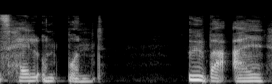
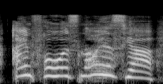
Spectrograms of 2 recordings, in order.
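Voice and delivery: very high, loud festive squeal; piercingly high cheering call; excited shout; 5 dB louder than usual. A narrator's reading. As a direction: shout the wish with glee. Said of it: "rief Annabella Klimperauge".

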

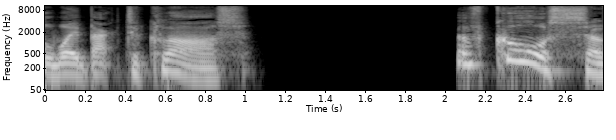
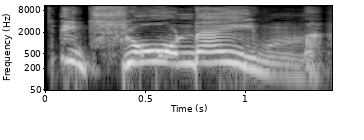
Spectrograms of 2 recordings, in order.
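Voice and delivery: snorting; 12 semitones higher, 3 dB louder, much slower than usual. Acted. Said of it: "he snorted".

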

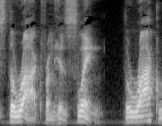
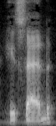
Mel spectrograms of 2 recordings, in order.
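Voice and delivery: usual speaking voice

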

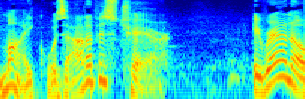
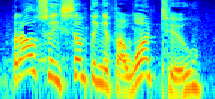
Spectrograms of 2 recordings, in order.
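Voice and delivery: put-on high-pitched boy's protest; arguing; 9 semitones higher than usual. A narrator's reading. Mike arguing with Benny over who talks, argumentative. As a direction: argue back in a raised pitch. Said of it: "argued Mike".

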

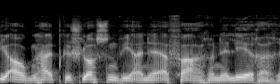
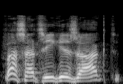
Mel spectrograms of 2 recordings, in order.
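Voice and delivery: higher-pitched, puzzled granny voice; grandmother badger; 7 semitones higher, 4 dB louder than usual. A narrator's reading. Grandmother badger asks her grandson what was said, puzzled higher voice. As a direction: ask as someone who missed it. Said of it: "fragte Großmutter Dachs ihren Enkel".

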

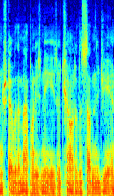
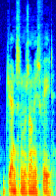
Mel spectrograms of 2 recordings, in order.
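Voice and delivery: plain reading voice

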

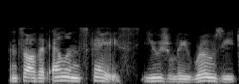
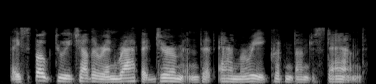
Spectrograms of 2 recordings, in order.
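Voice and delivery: plain reading voice

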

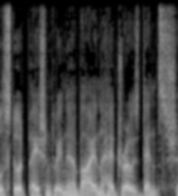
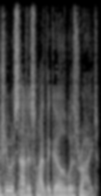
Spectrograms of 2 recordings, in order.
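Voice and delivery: plain reading voice

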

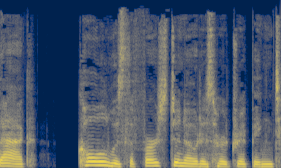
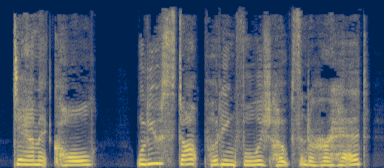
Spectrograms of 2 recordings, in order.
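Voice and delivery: higher, sharp rebuke of her brother; exasperated sister, raised pitch; angry outburst; 8 semitones higher than usual. Acted. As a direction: snap at him to stop the false hope. Sister Leah scolds Cole.

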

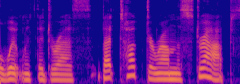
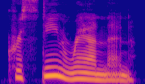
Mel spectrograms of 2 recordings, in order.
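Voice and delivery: usual speaking voice

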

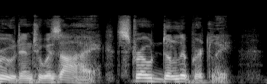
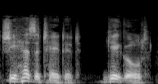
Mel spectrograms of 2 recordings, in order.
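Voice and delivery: plain reading voice

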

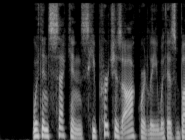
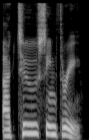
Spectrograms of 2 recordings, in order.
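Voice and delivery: higher, announced across the room; calling out; 7 semitones higher, slower than usual. Acted. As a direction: call the scene out to the cast. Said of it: "Ms. Albright calls from the stage".

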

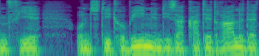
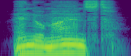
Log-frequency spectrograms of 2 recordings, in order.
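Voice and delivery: reluctant giving in; 4 semitones higher, 4 dB louder, much slower than usual. Acted. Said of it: "gab Krabby widerwillig nach".

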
